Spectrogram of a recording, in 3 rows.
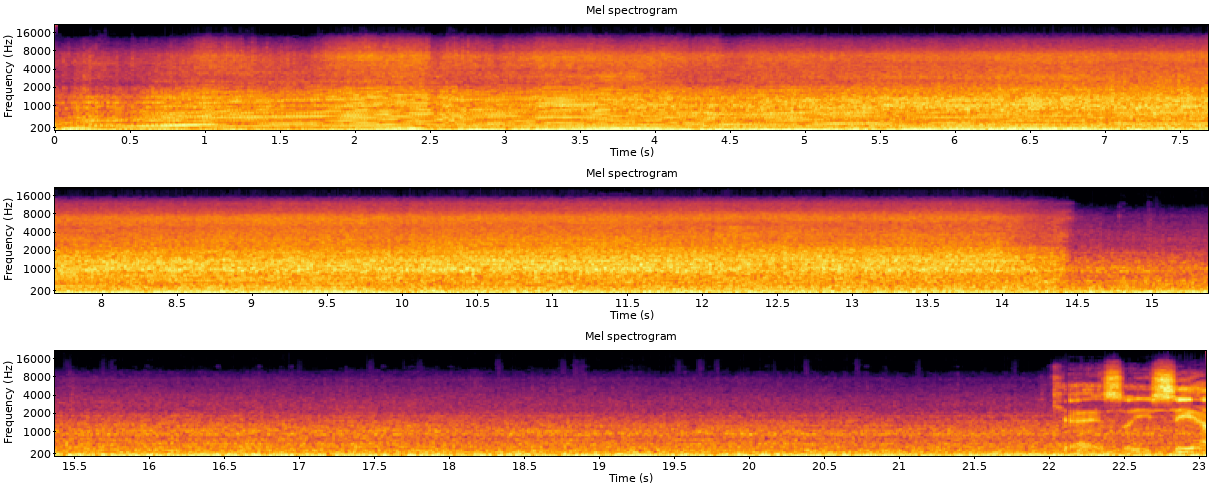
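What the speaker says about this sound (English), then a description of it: "we're gonna go ahead and bring it up to 1800 RPMs" A 392 Scat Pack engine on launch control climbs to 1800 RPM and holds there as a loud, steady V8 drone close by, then the upper tones cut out and a deep idle-like rumble remains.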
